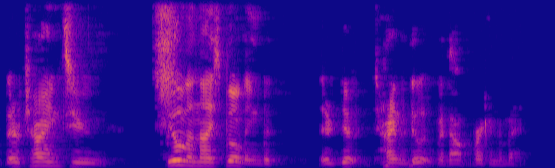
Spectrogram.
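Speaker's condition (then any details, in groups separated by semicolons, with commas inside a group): Cerebral palsy; lifelong physical disability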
